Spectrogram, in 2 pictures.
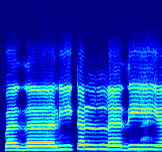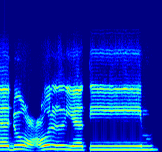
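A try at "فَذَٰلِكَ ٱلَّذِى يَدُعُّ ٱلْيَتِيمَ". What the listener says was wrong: Lagi sedikit lagi untuk ainnya. Yad'ul yatim.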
